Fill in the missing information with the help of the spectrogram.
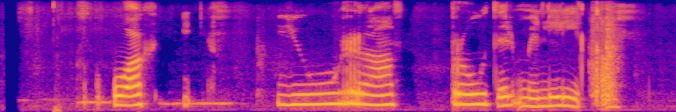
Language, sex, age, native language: Icelandic, female, 5, Icelandic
